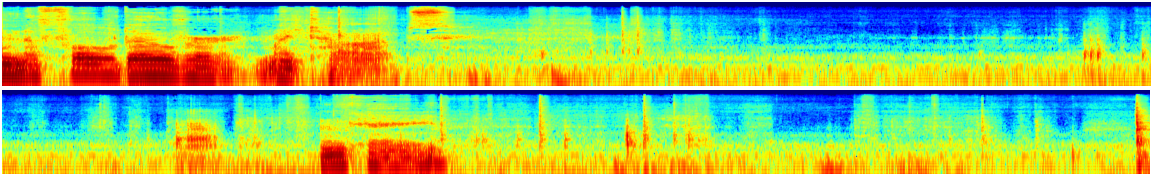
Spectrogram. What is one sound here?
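Stiff paper rustles and scrapes as it is folded and moved.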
